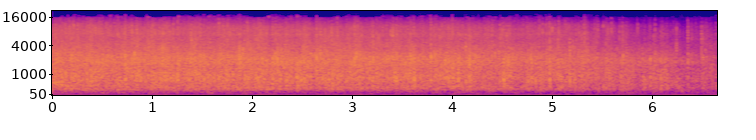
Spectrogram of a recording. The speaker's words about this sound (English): Give God a hand clap of praise in your own life.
